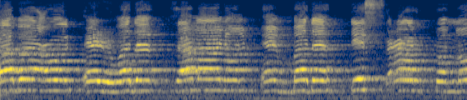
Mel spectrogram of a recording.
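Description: A child's voice singing a lesson song that recites Arabic number names, in short held phrases with brief breaths between them.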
